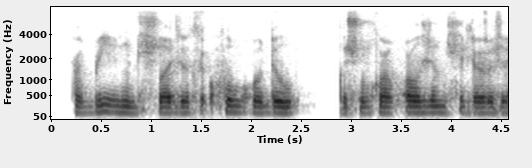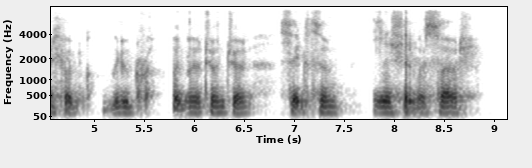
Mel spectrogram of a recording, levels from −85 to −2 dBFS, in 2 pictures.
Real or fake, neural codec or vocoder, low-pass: fake; autoencoder, 22.05 kHz, a latent of 192 numbers a frame, VITS, trained on one speaker; 7.2 kHz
